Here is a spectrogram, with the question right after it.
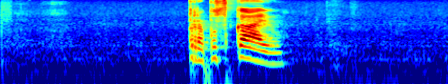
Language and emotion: Russian, angry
